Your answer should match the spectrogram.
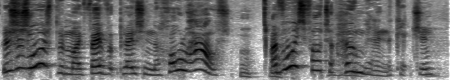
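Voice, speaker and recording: A woman's voice: high voice, sing-song, fast talker. A female actor playing an earnest, defiant, well-bred Victorian girl of twelve with an English accent in a radio drama. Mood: fond, polite. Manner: polite, precise, earnest. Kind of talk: 1990s British radio drama acting.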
